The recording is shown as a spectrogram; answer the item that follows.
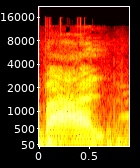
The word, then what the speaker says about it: Baal: Actually, the real name, the real pronunciation for it is Baal.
